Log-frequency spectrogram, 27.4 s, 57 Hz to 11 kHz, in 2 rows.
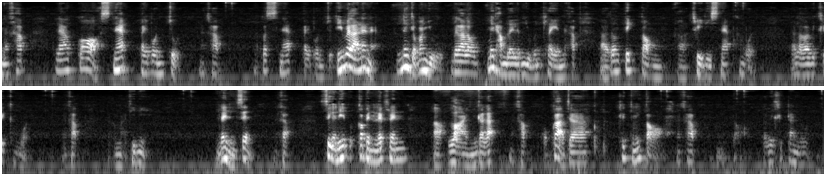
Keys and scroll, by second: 18.7 Escape.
